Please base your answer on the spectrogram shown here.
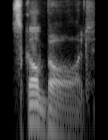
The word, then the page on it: scoreboard: British English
